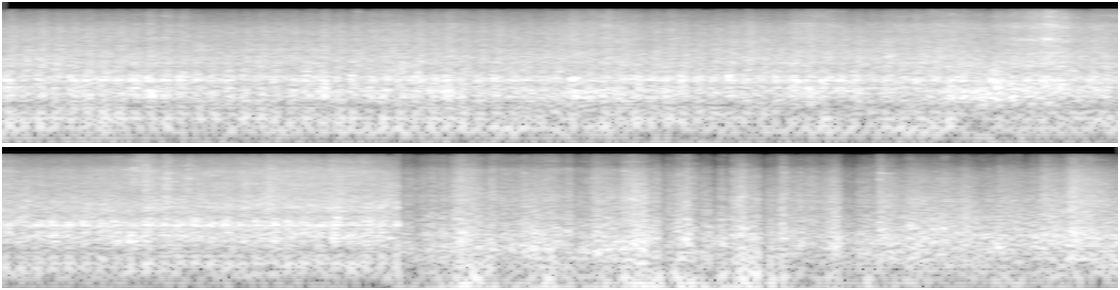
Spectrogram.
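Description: Express passenger train running at speed: wheels clattering on the rails over a steady noise with a thin whine. About seven and a half seconds in, the sound turns rougher and more uneven, with a heavier low rumble, as the train crosses a river bridge.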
